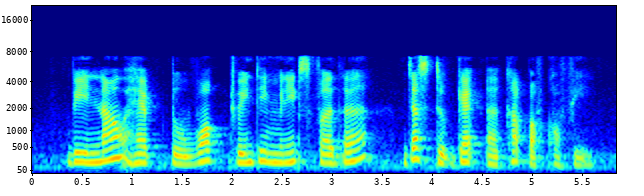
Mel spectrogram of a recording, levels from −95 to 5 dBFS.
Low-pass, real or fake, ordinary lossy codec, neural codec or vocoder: 7.2 kHz; fake; MP3, 48 kbps; codec, 16 kHz, 6 kbps, DAC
